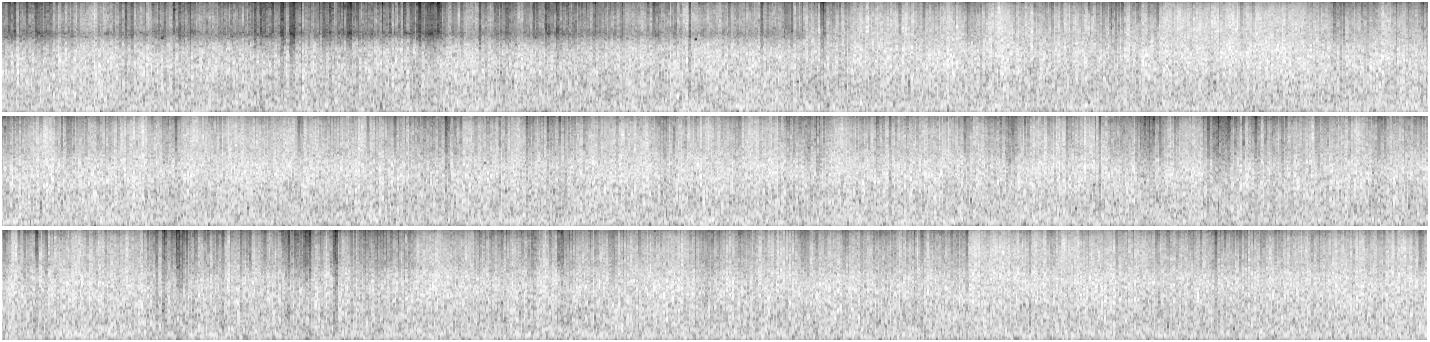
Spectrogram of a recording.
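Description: Steady rush of wind buffeting the microphone at the open door of a fast-moving passenger train coach, mixed with the train's running noise; the hiss grows brighter about five seconds in.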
